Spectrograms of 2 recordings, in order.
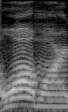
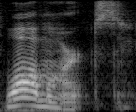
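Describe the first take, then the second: First: The name ends without an added s sound. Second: The name ends with an added s sound. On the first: This is the usual form of the name. "it's not Walmart" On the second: This is how people in the speaker's region say it. "It's Walmart's"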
